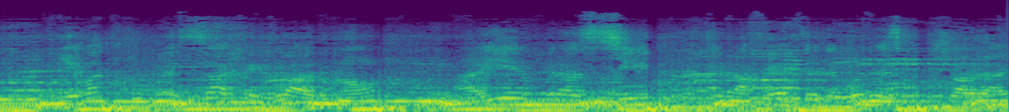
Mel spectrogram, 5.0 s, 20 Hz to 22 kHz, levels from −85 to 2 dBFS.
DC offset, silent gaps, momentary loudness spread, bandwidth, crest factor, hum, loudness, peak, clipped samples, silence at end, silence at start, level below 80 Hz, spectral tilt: under 0.1%; none; 1 LU; 10.5 kHz; 8 dB; none; -11 LUFS; -2 dBFS; under 0.1%; 0 s; 0 s; -18 dBFS; -7.5 dB/octave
